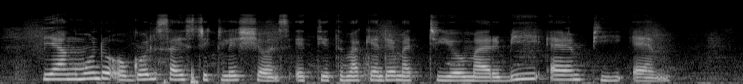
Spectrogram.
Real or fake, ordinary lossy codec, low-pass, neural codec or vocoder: real; none; 10.8 kHz; none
